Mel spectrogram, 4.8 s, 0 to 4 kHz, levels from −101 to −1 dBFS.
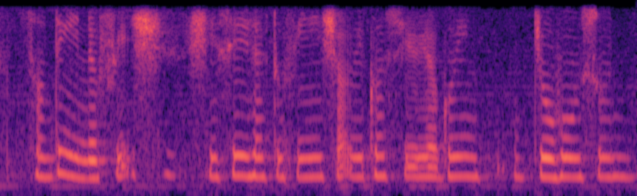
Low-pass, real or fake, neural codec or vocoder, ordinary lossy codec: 3.6 kHz; real; none; none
